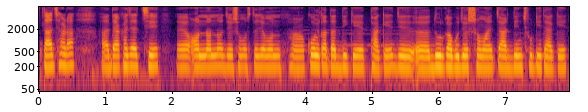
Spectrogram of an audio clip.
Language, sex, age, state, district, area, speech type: Bengali, female, 30-45, West Bengal, North 24 Parganas, rural, spontaneous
